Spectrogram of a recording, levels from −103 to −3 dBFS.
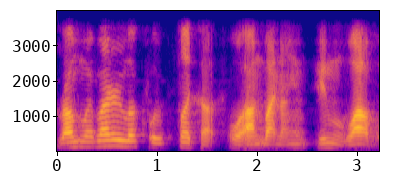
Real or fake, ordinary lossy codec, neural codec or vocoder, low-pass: fake; none; codec, 16 kHz, 0.5 kbps, FunCodec, trained on LibriTTS, 25 frames a second; 3.6 kHz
